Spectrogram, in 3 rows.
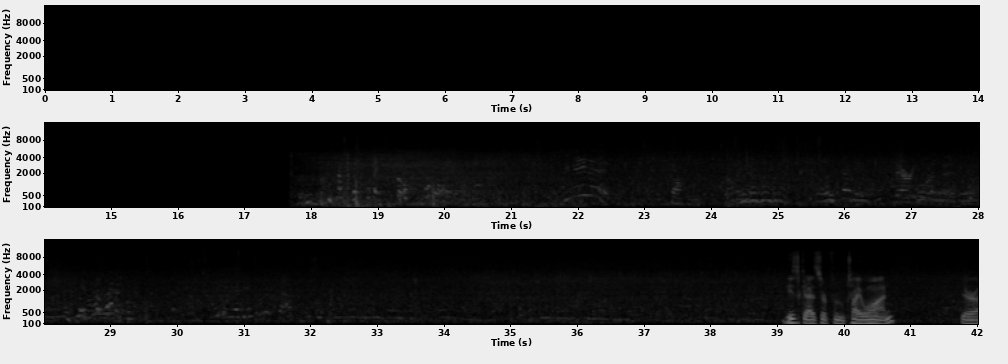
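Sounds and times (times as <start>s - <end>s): thin waterfall hiss: 17.7s - 42.0s.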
